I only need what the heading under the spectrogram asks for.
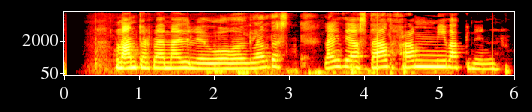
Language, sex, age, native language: Icelandic, female, 11, Icelandic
